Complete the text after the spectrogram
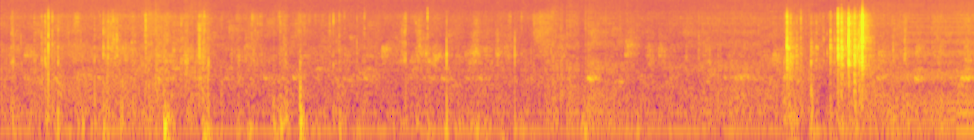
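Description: Playing cards shuffle and riffle softly in a pair of hands.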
